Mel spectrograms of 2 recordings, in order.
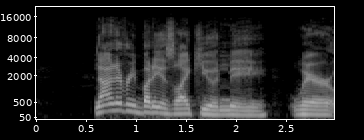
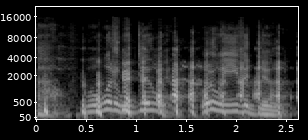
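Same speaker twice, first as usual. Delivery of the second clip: much higher, put-on indignant voice; high mock protest; 10 semitones higher, 3 dB louder than usual. Real, not acted. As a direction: squeak out mock offense. Reacting to sultry voice request.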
